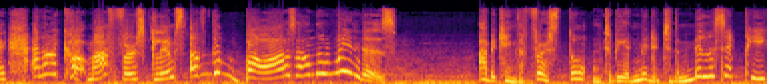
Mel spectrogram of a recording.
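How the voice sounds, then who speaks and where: An actress playing a bitter, mocking, unstable young heiress in hiding, with theatrical delivery in a video game. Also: female voice, high voice. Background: background music.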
